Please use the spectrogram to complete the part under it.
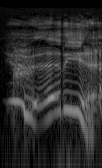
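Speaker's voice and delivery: put-on very high, laughed-through mocking tone. Retelling how a man in the change rooms mocked his email, mimicking mocking laughter. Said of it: "he laughed at me and goes".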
